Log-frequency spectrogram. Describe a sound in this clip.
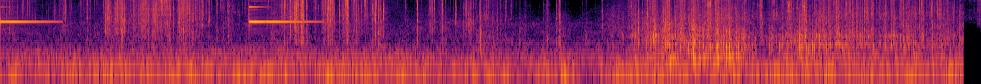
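Plastic rustles and crinkles as things are handled in a bowl.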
